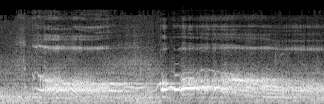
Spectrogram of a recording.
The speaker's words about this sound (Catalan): Fa una nit fosca com un forat negre i s'aixeca un vent molt fred. En Tom sent unes esgarrifes per tota l'esquena i de cop i volta escolta una horrible lamentació.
